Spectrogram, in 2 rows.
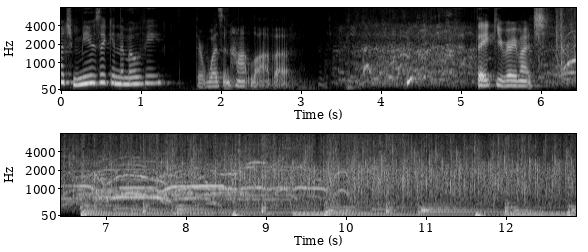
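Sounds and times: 
speech: 0:00.0 - 0:03.0, 0:05.2 - 0:06.8
laughter: 0:03.3 - 0:05.2
audience applause and cheering: 0:06.2 - 0:12.8.

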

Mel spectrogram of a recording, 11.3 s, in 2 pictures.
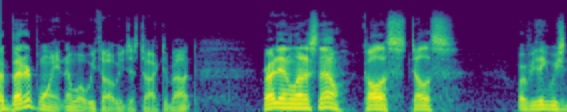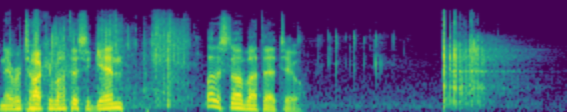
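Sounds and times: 
speech: 0:00.0 - 0:04.6, 0:05.2 - 0:08.8
dice roll in a tabletop game session: 0:05.7 - 0:10.8.

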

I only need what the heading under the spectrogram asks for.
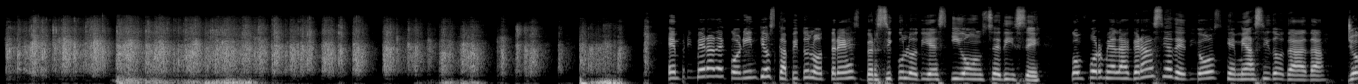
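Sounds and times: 
audience applauding: 0:00.0 - 0:06.5
speech: 0:06.7 - 0:13.5.

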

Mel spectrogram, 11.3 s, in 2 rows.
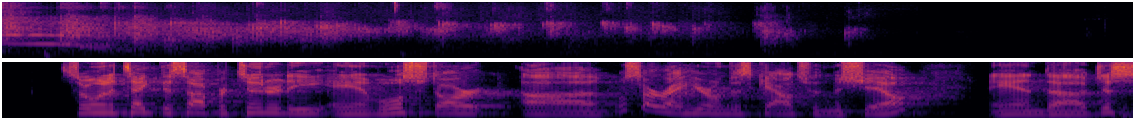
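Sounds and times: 
congregation applauding as women come up on stage: 0:00.0 - 0:04.3
speech: 0:06.0 - 0:11.2.

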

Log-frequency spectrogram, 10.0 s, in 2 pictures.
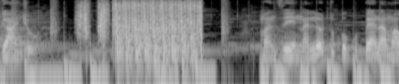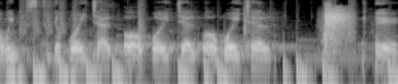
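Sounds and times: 
speech: 0:00.0 - 0:00.6, 0:03.3 - 0:08.5, 0:09.7 - 0:09.9
automatic gunfire: 0:01.0 - 0:02.6
gunshots: 0:01.0 - 0:02.6.

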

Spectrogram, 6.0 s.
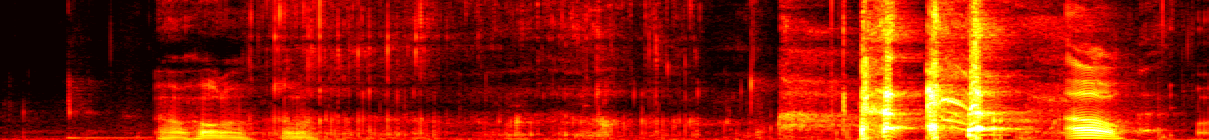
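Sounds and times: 
speech: 0:00.8 - 0:01.8, 0:05.3 - 0:05.7
slurping hot coffee: 0:00.8 - 0:06.0
person coughing: 0:03.9 - 0:05.5.

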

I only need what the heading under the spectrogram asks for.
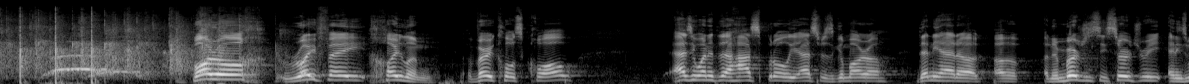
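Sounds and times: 
audience applause: 0:00.0 - 0:02.9
speech: 0:01.9 - 0:05.8, 0:06.7 - 0:11.8.

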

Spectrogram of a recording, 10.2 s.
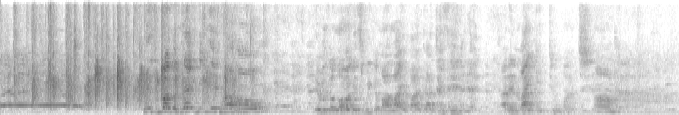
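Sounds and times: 
audience applause: 0:00.0 - 0:03.9
speech: 0:02.2 - 0:09.5.

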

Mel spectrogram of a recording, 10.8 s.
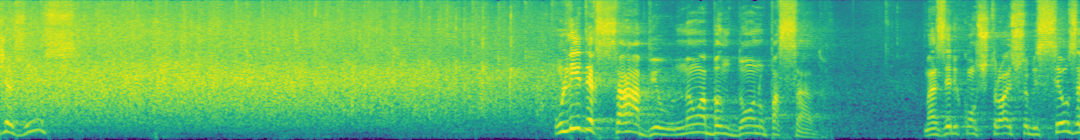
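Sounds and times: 
speech: 0:00.0 - 0:00.7, 0:05.5 - 0:08.3, 0:09.2 - 0:10.7
audience applause: 0:00.0 - 0:05.8.

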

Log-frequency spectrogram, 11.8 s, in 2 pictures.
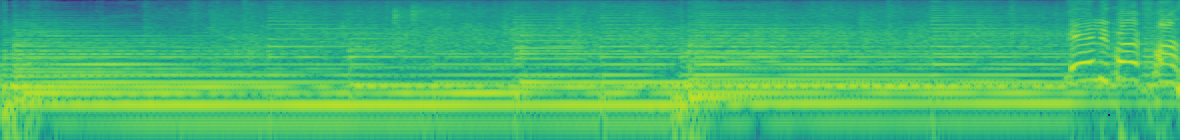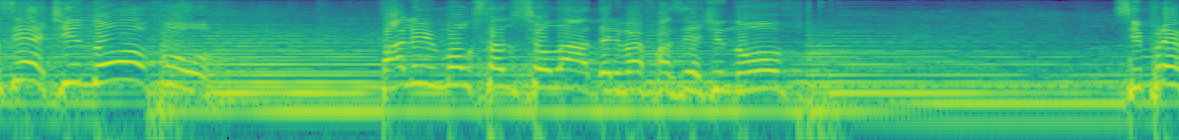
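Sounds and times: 
sustained keyboard chords: 0:00.0 - 0:11.7
audience applauding: 0:00.2 - 0:08.6
speech: 0:05.6 - 0:07.2, 0:07.8 - 0:10.1, 0:11.5 - 0:11.7.

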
